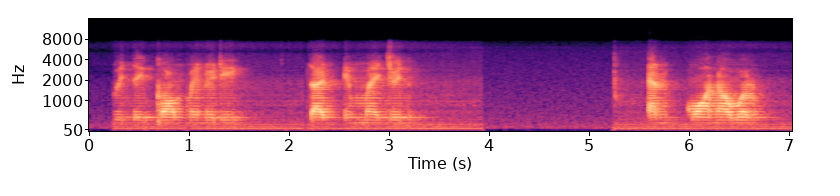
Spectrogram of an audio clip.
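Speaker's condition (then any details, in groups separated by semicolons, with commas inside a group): Laryngectomy; no natural speech, uses artificial larynx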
